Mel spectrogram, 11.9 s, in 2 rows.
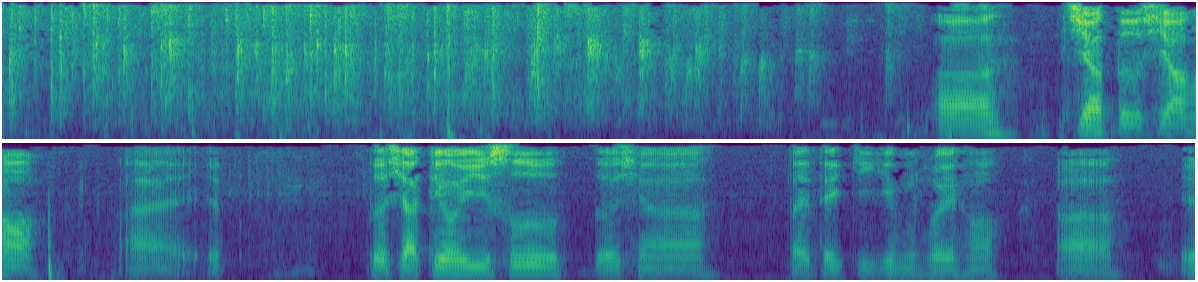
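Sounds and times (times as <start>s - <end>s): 
audience applause: 0.0s - 4.6s
speech: 4.7s - 7.2s, 7.8s - 11.9s.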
